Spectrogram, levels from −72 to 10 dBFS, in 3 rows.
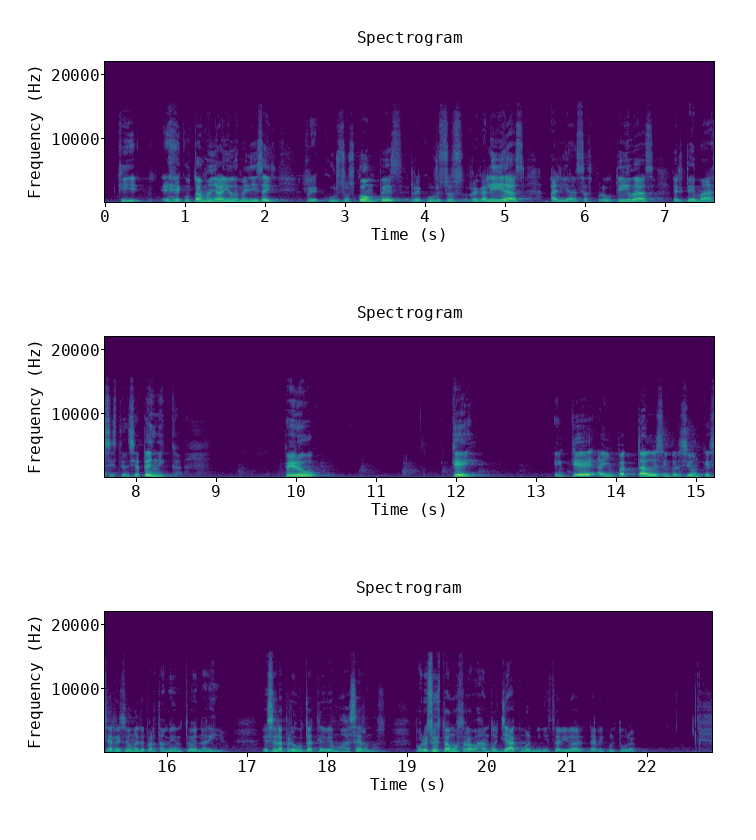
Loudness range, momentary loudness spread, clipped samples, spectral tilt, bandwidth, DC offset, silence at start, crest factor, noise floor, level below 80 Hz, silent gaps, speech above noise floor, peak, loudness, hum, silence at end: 6 LU; 16 LU; under 0.1%; -5.5 dB/octave; 16 kHz; under 0.1%; 0.15 s; 20 dB; -56 dBFS; -56 dBFS; none; 35 dB; -2 dBFS; -21 LUFS; none; 0 s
